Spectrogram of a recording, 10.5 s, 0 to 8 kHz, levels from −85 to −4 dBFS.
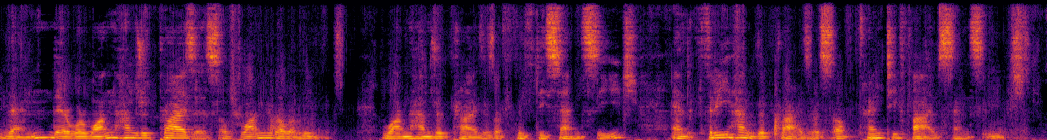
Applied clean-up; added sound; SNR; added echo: neural separator model SepFormer DNS4.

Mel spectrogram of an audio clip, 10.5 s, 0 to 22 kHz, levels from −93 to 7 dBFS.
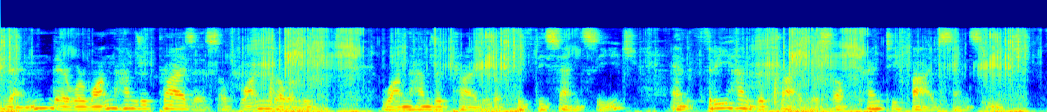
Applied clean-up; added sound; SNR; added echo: none; Squeak; 4 dB; reverberation time 0.2 s.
